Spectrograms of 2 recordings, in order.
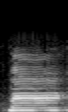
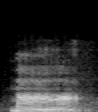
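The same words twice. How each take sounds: First: It is said with the first tone. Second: It is said with the third tone.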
